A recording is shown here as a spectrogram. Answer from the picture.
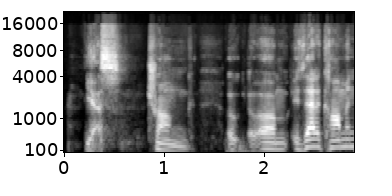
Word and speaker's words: Trung: Trung. Yes. Trung.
